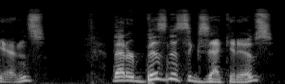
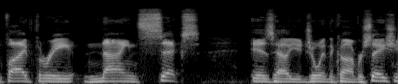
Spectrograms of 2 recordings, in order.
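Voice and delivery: usual speaking voice

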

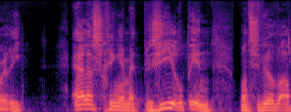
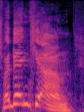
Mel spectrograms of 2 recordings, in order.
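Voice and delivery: high, stern demand; 12 semitones higher than usual. A narrator's reading. Mouse questioning inattentive Alice, stern. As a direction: challenge the daydreamer, pitched high. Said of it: "zei de muis streng tot Alice".

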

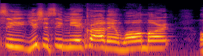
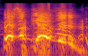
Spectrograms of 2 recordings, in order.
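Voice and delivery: high, exasperated laughing rant; incredulous comic outburst; 10 semitones higher than usual. Real, not acted. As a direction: squeal it in disbelief through laughter.

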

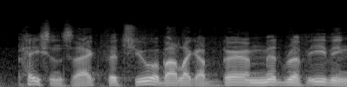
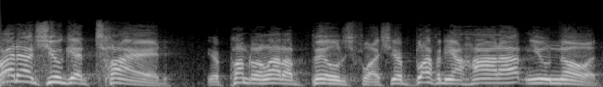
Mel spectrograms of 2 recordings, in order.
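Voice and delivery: defiant retort; 7 semitones higher, 3 dB louder than usual. Acted. Connie snaps back under interrogation.

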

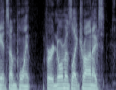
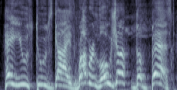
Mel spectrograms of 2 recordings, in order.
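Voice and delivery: Italian guy prank caller; 7 semitones higher, slower than usual. Retold or imitated. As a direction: shout it like a brash Italian caller. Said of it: "I call as the first person".

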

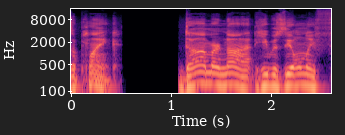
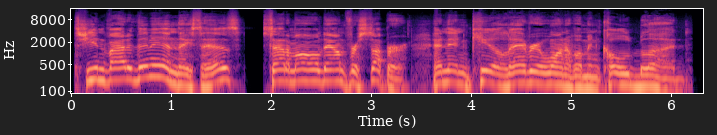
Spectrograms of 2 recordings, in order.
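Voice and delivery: higher-pitched tavern storyteller; drinker telling a tale; 4 semitones higher than usual. Acted. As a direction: spin the bloody tale with relish. Drinker tells the war woman tale.

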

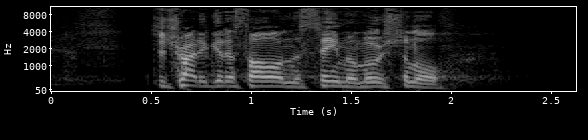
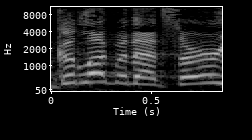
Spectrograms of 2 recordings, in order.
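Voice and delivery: joking pity; 9 semitones higher than usual. Retold or imitated. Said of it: "And I'm like".

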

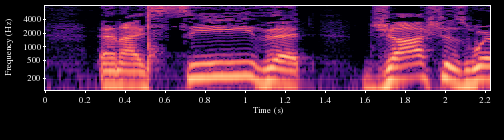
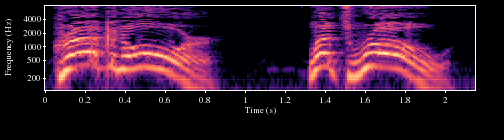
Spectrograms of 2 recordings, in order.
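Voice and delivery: halftime pep speech; 6 semitones higher than usual. Real, not acted. Rallying fans after the win.

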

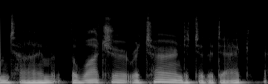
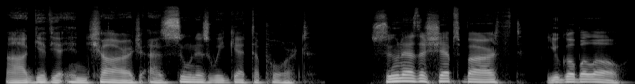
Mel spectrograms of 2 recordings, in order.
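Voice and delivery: louder, hard sea captain's threat; stern skipper; 3 semitones higher, 5 dB louder than usual. Acted. Skipper threatens mate with arrest, loud and stern. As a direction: lay down the law to the mate.

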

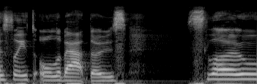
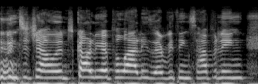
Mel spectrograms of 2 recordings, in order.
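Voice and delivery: louder and higher, bursting with real excitement; excited; 6 semitones higher, 6 dB louder than usual. Real, not acted. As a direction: rattle it off thrilled. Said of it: "I'm so excited".

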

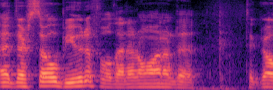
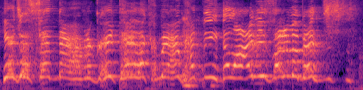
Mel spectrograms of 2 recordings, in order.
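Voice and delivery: ranting tree; 4 dB louder, much faster than usual. Pretend. Tree raging at homeowner.

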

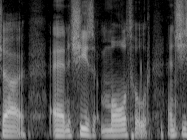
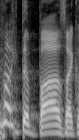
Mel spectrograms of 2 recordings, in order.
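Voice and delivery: ordinary delivery

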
